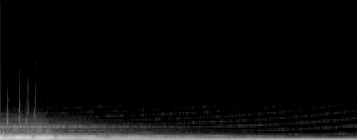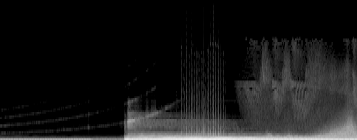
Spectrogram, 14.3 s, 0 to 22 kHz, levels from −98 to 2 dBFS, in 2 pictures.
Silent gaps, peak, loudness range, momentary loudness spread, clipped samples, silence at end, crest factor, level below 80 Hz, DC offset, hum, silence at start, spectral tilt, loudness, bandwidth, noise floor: none; 0 dBFS; 25 LU; 27 LU; under 0.1%; 0 s; 16 dB; -40 dBFS; under 0.1%; 60 Hz at -55 dBFS; 0 s; -12 dB/octave; -13 LUFS; 3.4 kHz; -46 dBFS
